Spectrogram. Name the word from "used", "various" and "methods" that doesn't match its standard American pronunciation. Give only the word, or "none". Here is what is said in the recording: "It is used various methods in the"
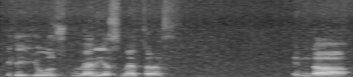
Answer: methods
